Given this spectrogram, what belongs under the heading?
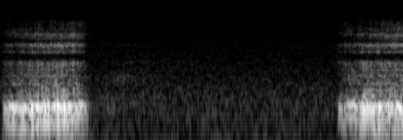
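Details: Dad snoring at night: two loud, buzzing, tonal snores on inhalation, separated by a quiet pause of about four seconds; ordinary heavy snoring.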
